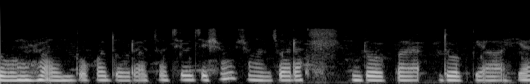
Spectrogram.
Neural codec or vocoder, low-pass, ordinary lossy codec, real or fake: none; 5.4 kHz; none; real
